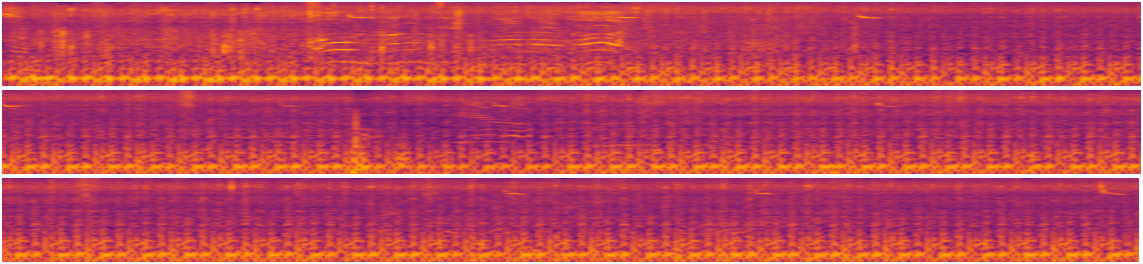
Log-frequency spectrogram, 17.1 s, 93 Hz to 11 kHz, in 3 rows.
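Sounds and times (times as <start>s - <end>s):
vehicle engine idling: 0.0s - 17.0s
faint bird chirps: 4.2s - 4.5s, 5.6s - 5.9s, 7.0s - 7.3s, 10.0s - 10.3s, 15.1s - 15.4s.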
